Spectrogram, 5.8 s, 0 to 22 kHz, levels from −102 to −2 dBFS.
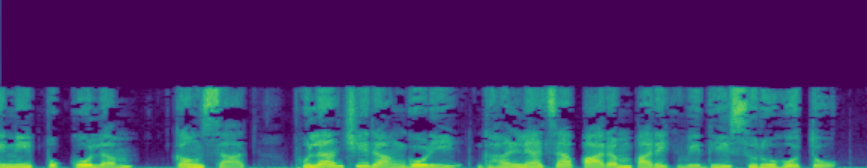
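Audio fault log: Throughout: Vorbis compression. Nothing is heard above 10.6 kHz. The treble sounds hissy and grainy. Consonant attacks are blurred. The likely cause is heavy Vorbis coding, which fits a bitrate near 30 kbps. Coarse treble quantisation turns fine detail into noise.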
